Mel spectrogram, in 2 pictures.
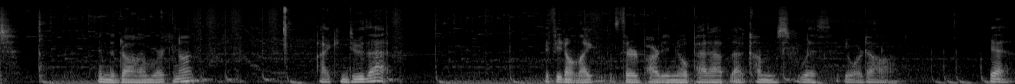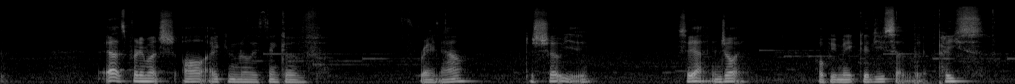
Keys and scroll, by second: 1.6 F8.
